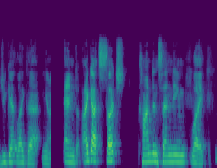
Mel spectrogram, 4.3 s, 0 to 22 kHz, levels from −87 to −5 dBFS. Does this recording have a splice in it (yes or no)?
yes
